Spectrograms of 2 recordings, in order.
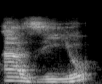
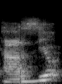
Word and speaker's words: Azio: Ancal asio, não é Ásio.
